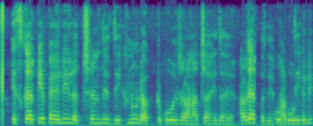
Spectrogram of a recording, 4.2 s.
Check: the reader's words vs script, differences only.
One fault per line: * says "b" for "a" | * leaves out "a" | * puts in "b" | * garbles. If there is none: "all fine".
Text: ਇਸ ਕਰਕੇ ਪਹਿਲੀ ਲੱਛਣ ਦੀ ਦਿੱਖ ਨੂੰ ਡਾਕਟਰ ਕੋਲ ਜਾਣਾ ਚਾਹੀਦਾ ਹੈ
* garbles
